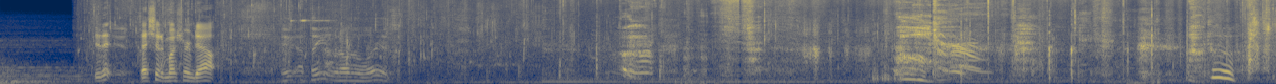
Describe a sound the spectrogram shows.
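A young man talks with animation, close by, outdoors.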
